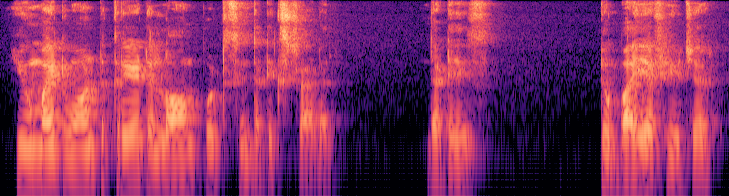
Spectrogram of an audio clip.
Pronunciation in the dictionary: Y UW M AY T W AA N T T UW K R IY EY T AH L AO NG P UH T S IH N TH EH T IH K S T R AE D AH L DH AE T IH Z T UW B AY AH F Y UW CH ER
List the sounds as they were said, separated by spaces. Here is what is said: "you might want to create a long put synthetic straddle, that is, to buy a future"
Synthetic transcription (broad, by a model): Y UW M AY T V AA N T T UW K R IY EY T AH L AO NG P UH T S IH N T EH T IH K S T R AE D AH L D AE T IH Z T UW B AY AH F Y UW CH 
